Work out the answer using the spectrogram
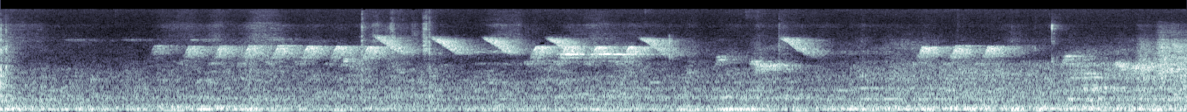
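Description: A bird chirping: runs of quick repeated high notes and several short falling whistles, over a steady low hum.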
